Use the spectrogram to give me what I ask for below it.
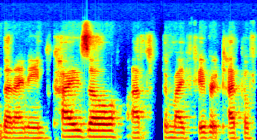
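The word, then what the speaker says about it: Kaiso: name, that I named Kaizo, after my favorite type of calypso, soca music. The correct pronunciation is Kaizo, but a lot of people can't do the sing-song pronunciation, so we say Kaizo.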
